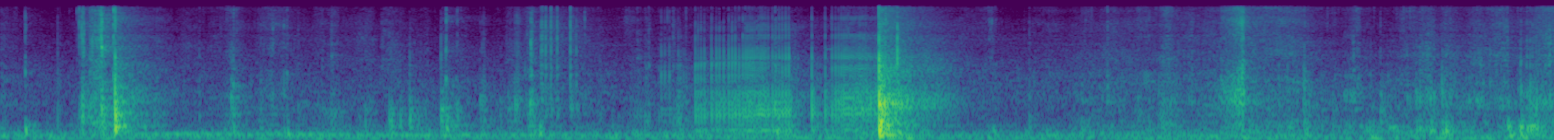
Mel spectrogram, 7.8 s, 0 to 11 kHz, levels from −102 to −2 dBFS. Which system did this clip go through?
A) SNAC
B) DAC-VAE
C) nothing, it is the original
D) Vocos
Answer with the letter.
C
